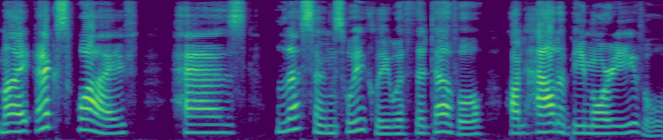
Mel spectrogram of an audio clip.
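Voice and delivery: high, slow delivery. Quoting a comedian's one-liner: Emo Phillips impression. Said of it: "my emo impression".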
